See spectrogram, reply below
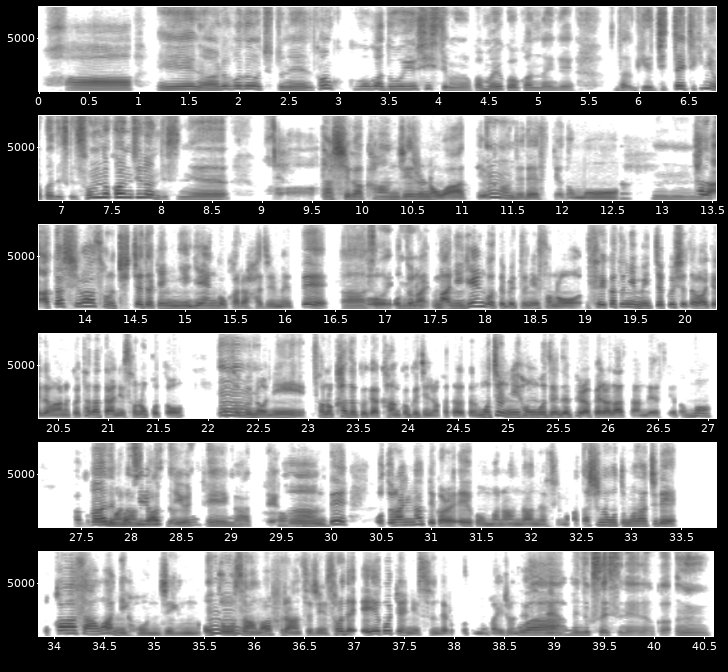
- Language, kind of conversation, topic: Japanese, podcast, 二つ以上の言語を上手に使い分けるコツは何ですか?
- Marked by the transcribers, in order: other background noise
